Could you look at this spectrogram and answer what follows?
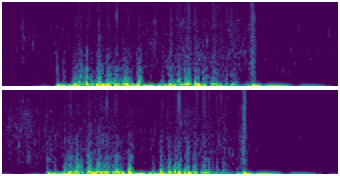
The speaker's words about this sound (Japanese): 私の好きなこのせせらぎの音、チャポンチャポンって聞きながら膝枕をして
